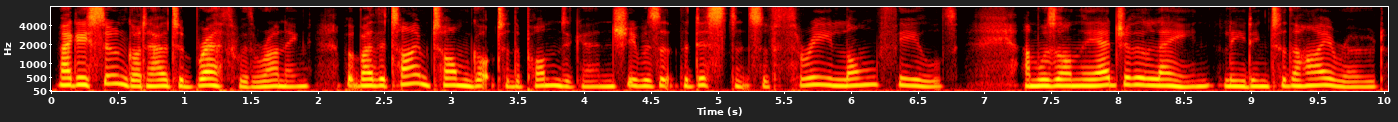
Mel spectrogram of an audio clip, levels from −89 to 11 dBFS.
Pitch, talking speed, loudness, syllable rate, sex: 215 Hz, 235 wpm, -20 LUFS, 5.1 syllables/s, female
